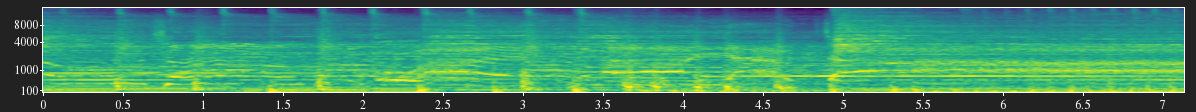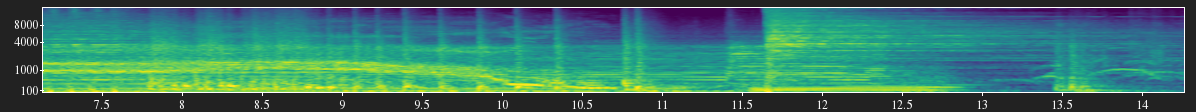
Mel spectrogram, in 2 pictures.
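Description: Live rock band playing the closing bars of a song: electric guitar, drum kit and a male lead voice holding long sung notes, with cymbal crashes. A final crash comes about twelve seconds in and rings out as the song ends.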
